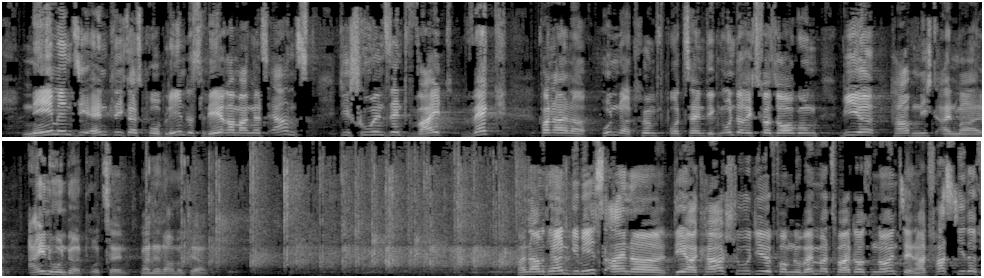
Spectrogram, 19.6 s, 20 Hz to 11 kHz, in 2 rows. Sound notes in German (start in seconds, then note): 11.2 Beifall AfD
